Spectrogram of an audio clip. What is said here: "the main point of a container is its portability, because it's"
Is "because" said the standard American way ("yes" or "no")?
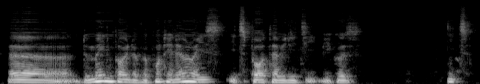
yes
